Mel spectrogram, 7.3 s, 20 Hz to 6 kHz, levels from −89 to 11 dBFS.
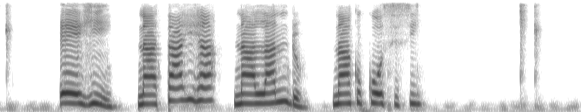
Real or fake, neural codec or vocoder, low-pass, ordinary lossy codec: real; none; 5.4 kHz; MP3, 48 kbps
